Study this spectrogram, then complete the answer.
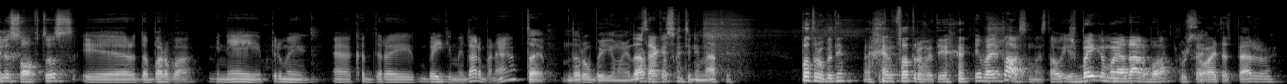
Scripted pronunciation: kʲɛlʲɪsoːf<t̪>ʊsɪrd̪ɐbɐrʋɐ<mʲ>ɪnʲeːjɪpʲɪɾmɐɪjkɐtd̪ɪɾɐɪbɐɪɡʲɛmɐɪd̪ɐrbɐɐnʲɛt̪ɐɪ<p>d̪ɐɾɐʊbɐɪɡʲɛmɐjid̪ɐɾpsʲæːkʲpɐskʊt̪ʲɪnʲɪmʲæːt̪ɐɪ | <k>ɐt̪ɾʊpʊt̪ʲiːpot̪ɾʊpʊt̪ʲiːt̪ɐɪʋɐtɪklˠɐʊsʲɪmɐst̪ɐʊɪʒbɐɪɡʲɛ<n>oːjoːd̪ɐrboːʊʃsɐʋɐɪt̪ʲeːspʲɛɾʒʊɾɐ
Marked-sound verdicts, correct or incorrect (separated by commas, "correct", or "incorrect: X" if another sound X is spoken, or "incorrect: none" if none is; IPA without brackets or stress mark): correct, correct, correct, incorrect: p, incorrect: m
